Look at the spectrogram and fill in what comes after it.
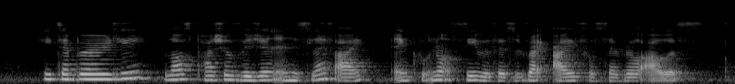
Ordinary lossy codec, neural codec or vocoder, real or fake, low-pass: none; none; real; 7.2 kHz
